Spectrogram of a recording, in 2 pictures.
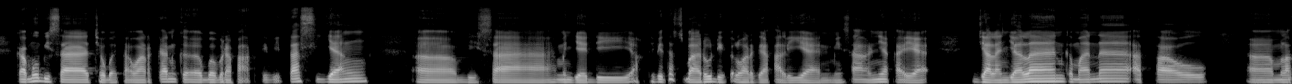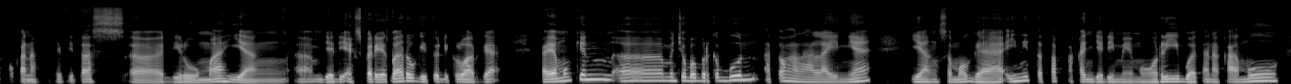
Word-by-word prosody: kamu 120 +6 +4
bisa 110 -6 +4
coba 105 -1 -1
tawarkan 105 +4 0
ke 110 -2 -1
beberapa 105 -2 0
aktivitas 120 +4 -3
yang, 125 +5 +2 0.5
eee, 100 -1 +1
bisa 105 0 -1 0.5
menjadi 105 -1 0
aktivitas 120 -2 -4
baru 105 +4 +4
di 110 -4 -3
keluarga 105 -1 -1
kalian. 100 -1 -2
Misalnya 110 +3 -2
kayak 100 -1 0 0.5
jalan-jalan 115 +6 +5
ke 125 - -2
mana 135 +5 +1
atau, 110 0 -1 0.4
eee, 105 0 -1
melakukan 105 -1 -3
aktivitas, 110 -1 -6
eee, 100 -2 -1
di 105 0 -5
rumah 105 +5 +1
yang, 100 -4 -1
eee, 110 -1 -6
menjadi 110 +1 0
experience 115 -1 +1
baru 150 +4 +5
gitu 120 - -1
di 115 - -6
keluarga. 115 -1 +1 0.5
Kayak 130 +3 +6
mungkin, 225 +5 +2
eee, 170 +2 0
mencoba 170 -2 +2
berkebun 205 +8 +1
atau - - -4
hal-hal 120 -6 -1
lainnya 110 - -1 0.4
yang 115 -1 0
semoga 110 -2 0
ini 150 +6 0
tetap 145 -3 -6
akan 115 -1 -3
jadi 105 -1 -1
memori 105 +5 -1
buat 110 -4 +2
anak 105 -2 -3
kamu 145 +9 +2
110 Hz, 125 wpm, -24 LUFS, 105-130 Hz, 0.5 s, Kayak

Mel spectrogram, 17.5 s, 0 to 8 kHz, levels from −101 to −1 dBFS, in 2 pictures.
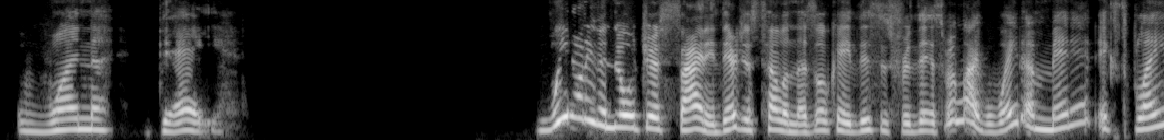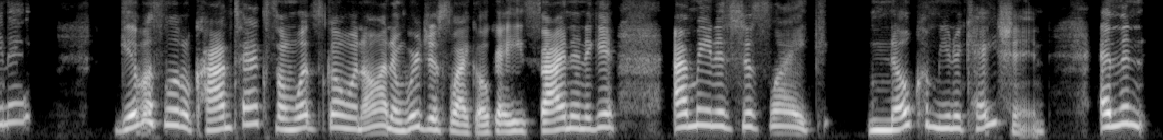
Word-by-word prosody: One 220 +4 -2 0.3
day. 195 -1 -3 2.3
We 395 - +5
don't 475 -3 0
even 315 -8 +4
know 275 0 +5
what 265 -1 +4
you're 250 -2 +4
signing. 220 -5 +2
They're 235 +4 +2
just 220 -3 -5
telling 200 -6 +1
us, 175 +3 -4
okay, 210 -2 -1
this 215 +4 -3
is 195 - -9
for 180 - -4
this. 195 0 -5
We're, - - -3
like, 205 - -1
a - - 0
minute, 270 - -2
explain 255 +7 -3
it. 395 +4 -8 0.7
Give 270 +6 +5
us 370 - 0
a - - -2
little 300 -5 +1
context 260 +8 0
on 235 -1 +1
what's 255 -1 -1
going 265 -3 -1
on. 165 +6 0
And 210 0 +1
we're 270 +3 +2
just, 230 -4 -2
like, 175 -4 +1
"Okay, 185 +2 +1
he's 200 0 -5
signing 245 +5 +4
again." 285 +3 -2 0.4
I 280 +2 +6
mean, 320 +1 0
it's 300 -4 -3
just, 295 -2 -4
like, 305 - -4 0.3
no 220 +7 +5
communication. 270 - -4 0.4
And 295 +4 +6
then 340 -3 +1
245 Hz, 170 wpm, -22 LUFS, 210-290 Hz, 2.3 s, I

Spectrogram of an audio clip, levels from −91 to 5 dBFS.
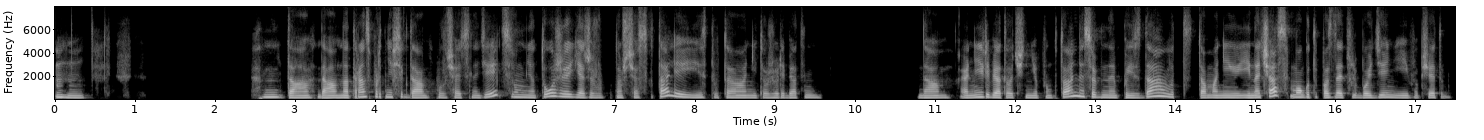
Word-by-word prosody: Мгм. 170 -4 +1 2.2
Н-да, 170 -4 +1
да, 165 +1 +3
на 170 0 +2
транспорт 210 +4 0
не 200 - +1
всегда 170 -5 0
получается 170 0 -4
надеяться. 215 - -1
У 205 - +1
меня 180 -2 -2
тоже, 240 +5 +2
я 190 -5 +2
живу 175 0 -4
потому 180 - -5
что - - -1
щас 180 -1 -4
в - - -26
Италии, 260 -1 +3
и 185 -4 -1
ест 180 0 -5
тут 180 -2 -12
они 170 -1 -1
тоже 165 0 -5
ребята 165 +1 -4
н 175 -1 -7 1.2
Да, 170 0 0 0.2
они 175 +4 +1
ребята 180 -3 +3
очень 175 0 -1
непунктуальные, 205 - +1
особенно 185 -5 0
поезда. 185 - +2
Вот 220 -2 -2 0.2
там 175 0 0
они 175 0 0
и - - +3
на 180 +1 +4
час 275 - +5
могут 195 +1 +2
опоздать 180 -2 +1
в - - -11
любой 175 -1 0
день, 185 +1 -2
и 165 -1 -3
вообще 160 +2 -2
это 175 - -4
175 Hz, 160 wpm, -26 LUFS, 170-200 Hz, 2.2 s, час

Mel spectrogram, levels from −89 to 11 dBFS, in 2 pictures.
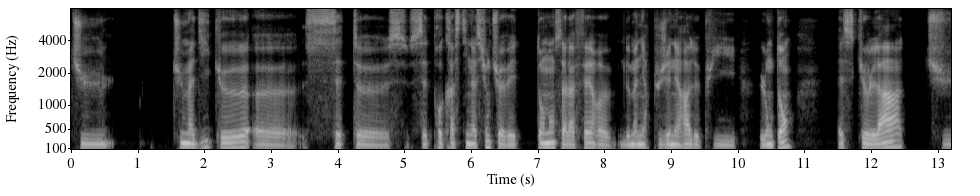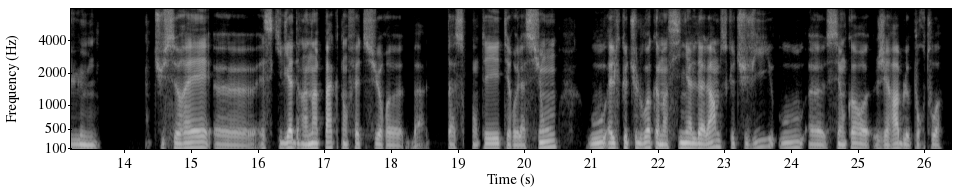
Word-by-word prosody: Tu 95 -1 -1 0.9
tu 105 - -1
m'as 100 -1 +5
dit 110 +4 -6
que, 115 +2 +2
heu, 85 -3 -3
cette, 100 0 -1
heu, 85 -2 -2
ce - - -1
cette - - -1
procrastination, 100 +3 +1
tu 100 - +1
avais 90 -1 -1 0.2
tendance 105 +1 +4
à 95 - +4
la 90 0 +2
faire, 105 0 +1
heu, 85 -3 -2
de - - -4
manière 90 -1 +2
plus 95 - -7
générale 95 +1 +2
depuis 85 -1 -6 0.3
longtemps. 115 +9 +3 0.7
Est-ce 100 -1 +1
que 105 - -2
là, 110 +7 +5 0.3
tu 95 0 -2
mmh, 85 -2 +1 0.9
tu - - -4
serais, 110 +3 +3
heu, 85 -4 -4
est-ce - - -1
qu'il 105 0 -3
y 115 - +6
a - - +9
d 105 - -2
un 95 +1 +4
impact 105 +2 +2
en 95 - -2
fait 100 +2 -4
sur, 95 -3 -2
heu, 85 -2 -3
bah - - -10 0.3
ta - - -3
santé, 100 +3 0
tes 95 - -3
relations? 100 +9 +1 0.5
Ou 105 +2 +2
est-ce 105 -1 +3
que 115 - 0
tu 110 - -3
le 105 - +1
vois 115 +3 +3
comme 95 - +2
un 90 - 0
signal 105 +2 +3
d'alarme 105 +6 +3
ce - - -8
que 105 - -6
tu 100 - -4
vis? 120 +10 -7
Ou 110 +2 -4
heu, 95 -3 -1
c'est - - -1
encore, 100 +1 +1
heu, - - -9
gérable 90 +2 0
pour - - -10
toi? - - -4
100 Hz, 160 wpm, -24 LUFS, 90-110 Hz, 0.9 s, a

